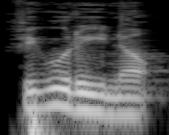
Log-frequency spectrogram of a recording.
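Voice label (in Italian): "figurino", vocabolario dialettale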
